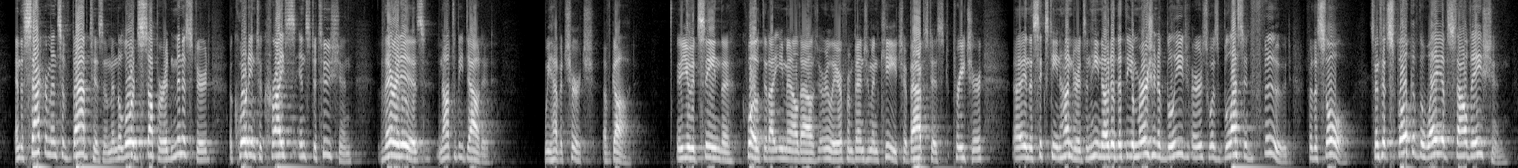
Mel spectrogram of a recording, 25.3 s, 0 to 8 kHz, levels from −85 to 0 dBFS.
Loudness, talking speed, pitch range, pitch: -9 LUFS, 165 wpm, 165-230 Hz, 200 Hz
